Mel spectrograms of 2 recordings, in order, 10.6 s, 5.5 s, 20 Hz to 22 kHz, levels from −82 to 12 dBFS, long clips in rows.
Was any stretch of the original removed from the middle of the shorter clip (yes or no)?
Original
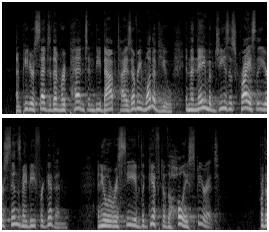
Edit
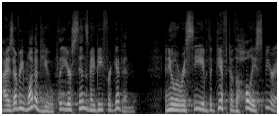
yes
